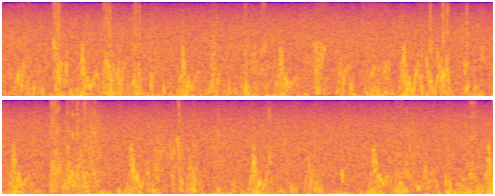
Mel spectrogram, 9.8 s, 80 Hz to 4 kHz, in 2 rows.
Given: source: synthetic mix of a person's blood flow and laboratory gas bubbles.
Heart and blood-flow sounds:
Doppler ultrasound of blood flow; precordium
0.12-0.45 s: bubbles
0.49-0.72 s: bubbles
0.98-1.66 s: bubbles
2.06-2.16 s: bubbles
2.23-2.68 s: bubbles
3.01-3.53 s: bubbles
3.58-3.90 s: bubbles
4.13-4.51 s: bubbles
4.58-4.84 s: bubbles
5.36-5.86 s: bubbles
6.35-6.88 s: bubbles
7.04-7.11 s: bubbles
7.18-7.29 s: bubbles
7.54-7.61 s: bubbles
7.77-7.88 s: bubbles
8.01-8.13 s: bubbles
8.27-8.35 s: bubbles
8.80-9.12 s: bubbles
9.31-9.74 s: bubbles
From the record:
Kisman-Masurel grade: 232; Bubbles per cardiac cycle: several, 3 to 8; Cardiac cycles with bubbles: 50 to 99%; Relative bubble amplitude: moderate (0.250 to 0.450); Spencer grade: 3 (all of the cardiac periods contain showers or single bubble signals, but not dominating or overriding the cardiac motion signals); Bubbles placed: only in the low amplitude regions of the cardiac cycle

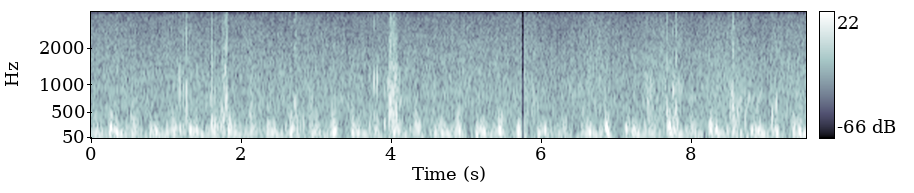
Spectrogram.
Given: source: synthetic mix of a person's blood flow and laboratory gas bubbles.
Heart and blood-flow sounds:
Doppler ultrasound of blood flow; precordium
1.13-1.44 s: bubbles
1.55-1.89 s: bubbles
2.60-3.00 s: bubbles
3.69-3.85 s: bubbles
3.88-4.16 s: bubbles
7.38-7.52 s: bubbles
7.60-7.88 s: bubbles
8.48-8.95 s: bubbles
9.04-9.14 s: bubbles
9.38-9.50 s: bubbles
From the record:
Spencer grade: 2 (many but less than half of the cardiac periods contain bubble signals, singularly or in groups); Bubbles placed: anywhere in the cardiac cycle

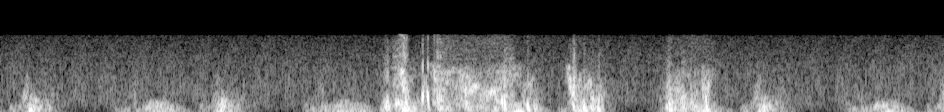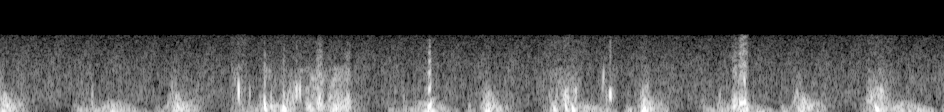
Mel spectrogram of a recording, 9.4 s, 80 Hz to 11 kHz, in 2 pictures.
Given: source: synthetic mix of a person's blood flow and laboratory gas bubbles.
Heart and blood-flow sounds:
Doppler ultrasound of blood flow; precordium
1.90-2.72 s: bubbles
2.82-3.03 s: bubbles
3.31-3.58 s: bubbles
5.87-5.95 s: bubbles
6.01-6.47 s: bubbles
6.83-6.92 s: bubbles
7.46-7.62 s: bubbles
7.71-7.81 s: bubbles
7.92-7.98 s: bubbles
8.36-8.48 s: bubbles
9.04-9.20 s: bubbles
From the record:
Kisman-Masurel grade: 233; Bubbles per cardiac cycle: several, 3 to 8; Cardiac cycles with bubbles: 50 to 99%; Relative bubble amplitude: loud (0.450 to 0.775); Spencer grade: 3 (all of the cardiac periods contain showers or single bubble signals, but not dominating or overriding the cardiac motion signals); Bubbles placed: anywhere in the cardiac cycle

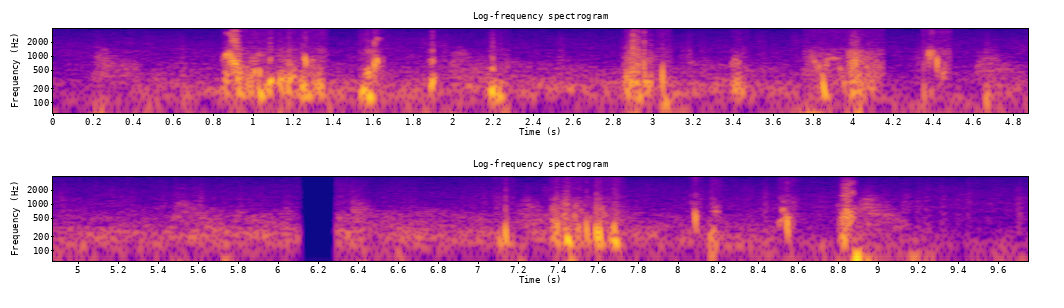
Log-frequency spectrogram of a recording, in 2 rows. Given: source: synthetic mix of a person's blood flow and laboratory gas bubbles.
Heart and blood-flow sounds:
Doppler ultrasound of blood flow; subclavian vein
0.83-1.38 s: bubbles
1.52-1.69 s: bubbles
1.86-1.94 s: bubbles
2.16-2.29 s: bubbles
2.83-3.08 s: bubbles
3.38-3.48 s: bubbles
3.75-4.16 s: bubbles
4.35-4.49 s: bubbles
7.07-7.18 s: bubbles
7.35-7.74 s: bubbles
8.06-8.12 s: bubbles
8.15-8.22 s: bubbles
8.50-8.61 s: bubbles
8.79-8.91 s: bubbles
From the record:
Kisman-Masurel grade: 233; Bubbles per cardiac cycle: several, 3 to 8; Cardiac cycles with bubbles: 50 to 99%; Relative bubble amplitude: loud (0.450 to 0.775); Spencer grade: 3 (all of the cardiac periods contain showers or single bubble signals, but not dominating or overriding the cardiac motion signals); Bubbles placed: anywhere in the cardiac cycle

